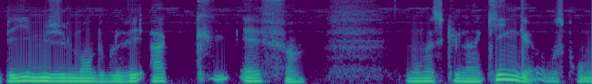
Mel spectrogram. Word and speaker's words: king: King, qui se prononce aussi Qing, adjectif d'une dynastie chinoise du XVIIe au XXe siècle.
